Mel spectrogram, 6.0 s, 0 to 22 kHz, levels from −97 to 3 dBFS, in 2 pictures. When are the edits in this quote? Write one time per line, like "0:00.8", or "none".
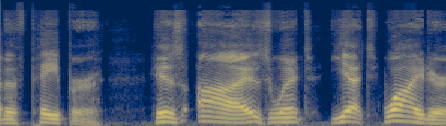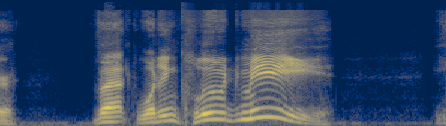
0:02.6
